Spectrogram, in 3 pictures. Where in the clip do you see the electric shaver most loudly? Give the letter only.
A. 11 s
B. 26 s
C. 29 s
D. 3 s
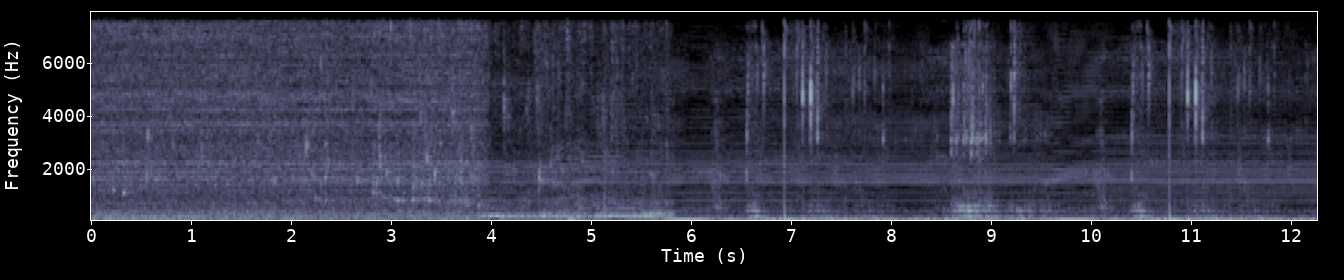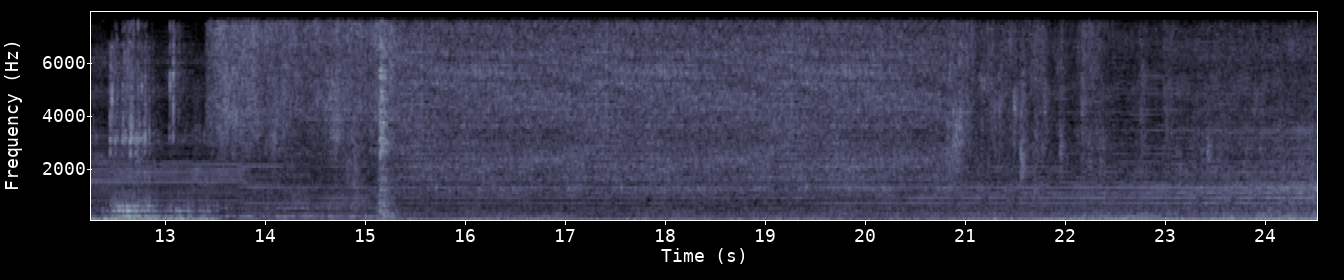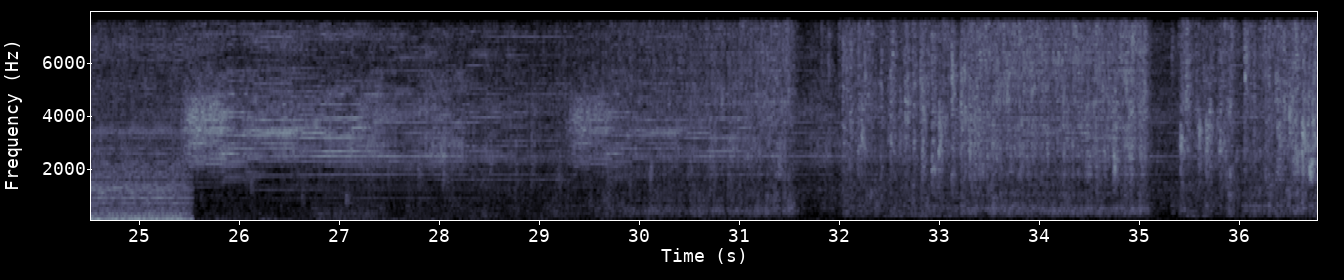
B.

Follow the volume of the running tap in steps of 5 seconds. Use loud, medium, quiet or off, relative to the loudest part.
loud, loud, loud, loud, medium, quiet, loud, loud.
